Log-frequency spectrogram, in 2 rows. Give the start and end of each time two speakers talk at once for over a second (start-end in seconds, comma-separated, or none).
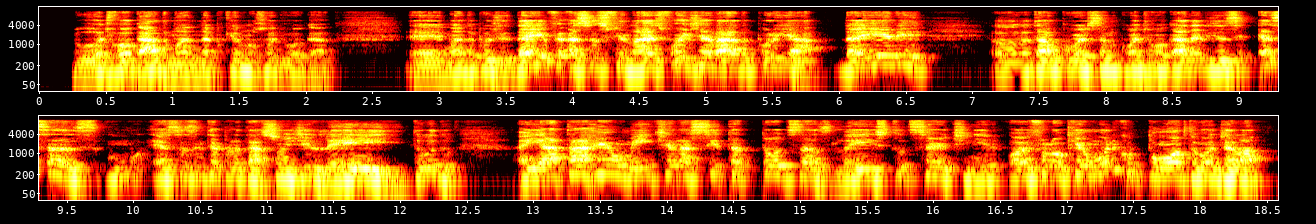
none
